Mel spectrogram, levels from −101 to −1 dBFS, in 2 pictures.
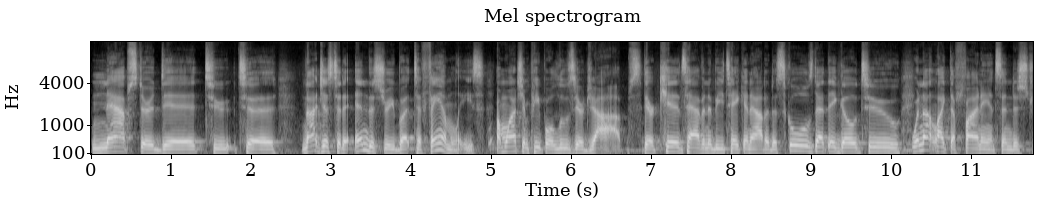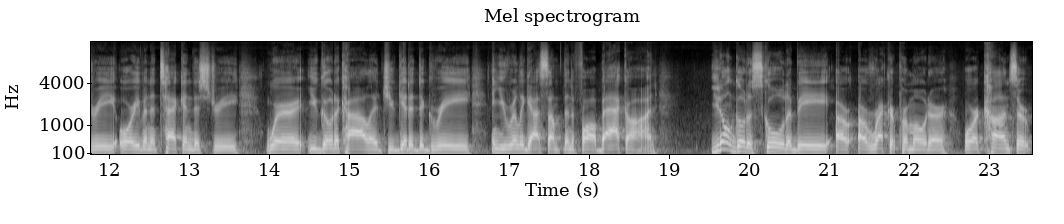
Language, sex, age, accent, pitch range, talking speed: English, male, 30-49, American, 115-145 Hz, 190 wpm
